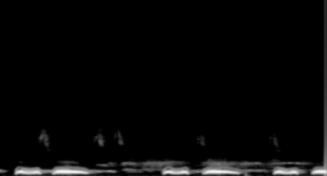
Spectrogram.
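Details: Three short-long pairs of deep, resonant coos from a spotted dove, fast cooing, with soft murmured sounds filling the gaps between pairs.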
